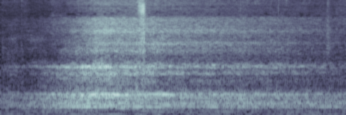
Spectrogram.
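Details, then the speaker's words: Washing machine drum spun by hand: rough gritty rumble swelling and fading from completely shot drum bearings needing replacement; spider checked and fine. "And like I said to you earlier, these bearings are shot. Listen carefully."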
